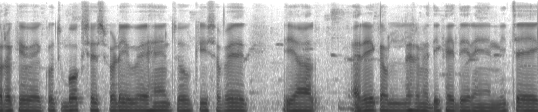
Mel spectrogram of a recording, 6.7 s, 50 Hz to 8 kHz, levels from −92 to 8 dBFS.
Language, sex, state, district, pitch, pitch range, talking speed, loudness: Hindi, male, Rajasthan, Bikaner, 95 Hz, 95-100 Hz, 180 wpm, -18 LUFS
